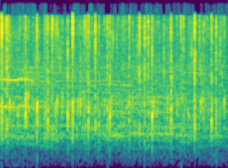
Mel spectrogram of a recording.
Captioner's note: applause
